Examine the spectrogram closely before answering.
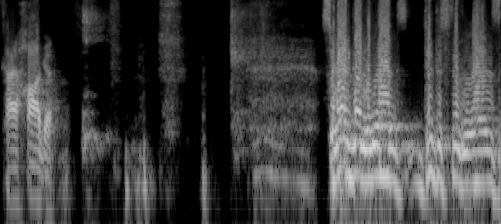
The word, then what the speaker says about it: Cuyahoga: development disabilities so they've I didn't know how to pronounce that County's name until I worked with them it's Cuyahoga do this through the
